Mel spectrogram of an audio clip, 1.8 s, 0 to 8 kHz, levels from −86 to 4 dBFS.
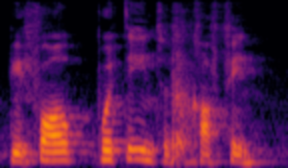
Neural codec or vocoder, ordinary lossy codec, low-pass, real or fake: codec, 16 kHz, 4 kbps, X-Codec, WavLM features, trained on Multilingual LibriSpeech; none; none; fake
